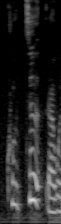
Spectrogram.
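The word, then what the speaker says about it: 靴: 쿠츠라고 있는데 악센트 표시해 보실게요. 자, 쿠츠, 쿠츠입니다. 이번에는 휴일, 방학이라고 하는 단어죠. 야스미라고 읽고요.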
